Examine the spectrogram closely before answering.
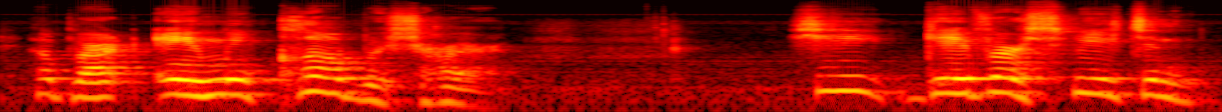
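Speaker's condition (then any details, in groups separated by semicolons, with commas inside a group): Traumatic brain injury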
